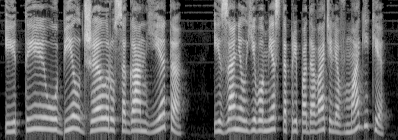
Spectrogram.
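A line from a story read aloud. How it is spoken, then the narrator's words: Growling voice. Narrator (Russian): заключила Верховная Мать голосом, похожим на рычание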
